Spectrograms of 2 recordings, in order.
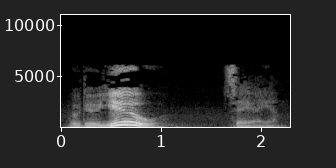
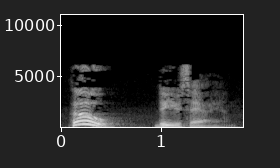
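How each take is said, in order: First: The word 'you' is stressed. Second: The word 'you' is not stressed. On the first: "The emphasis on the you" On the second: "Does it matter where I put the emphasis?"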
